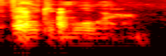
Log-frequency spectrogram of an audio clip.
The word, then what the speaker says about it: Voldemort: You don't pronounce the T, Nick. It's Voldemort.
